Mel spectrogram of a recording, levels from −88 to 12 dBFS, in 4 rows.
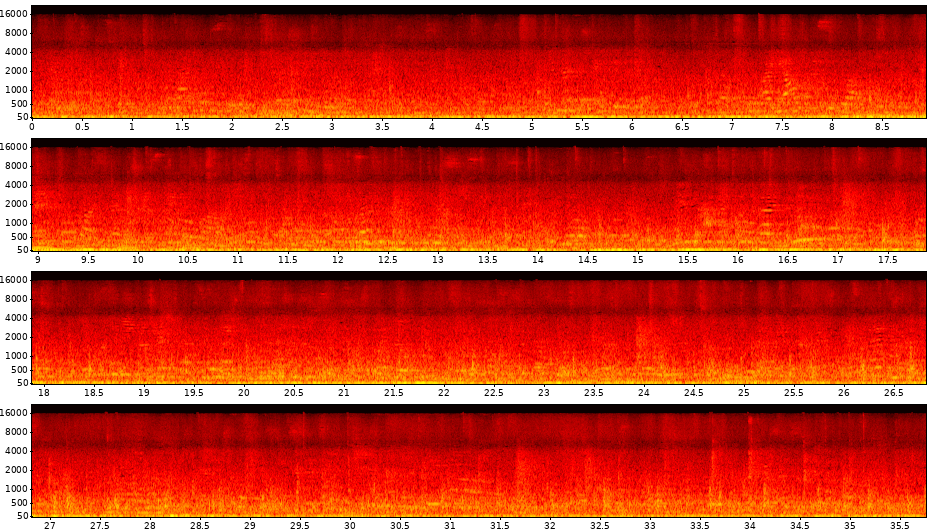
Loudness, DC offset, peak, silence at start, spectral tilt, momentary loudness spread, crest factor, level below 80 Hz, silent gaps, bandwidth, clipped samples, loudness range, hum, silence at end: -26 LUFS; under 0.1%; -8 dBFS; 0 s; -6 dB/octave; 4 LU; 14 dB; -24 dBFS; none; 16 kHz; under 0.1%; 2 LU; none; 0 s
